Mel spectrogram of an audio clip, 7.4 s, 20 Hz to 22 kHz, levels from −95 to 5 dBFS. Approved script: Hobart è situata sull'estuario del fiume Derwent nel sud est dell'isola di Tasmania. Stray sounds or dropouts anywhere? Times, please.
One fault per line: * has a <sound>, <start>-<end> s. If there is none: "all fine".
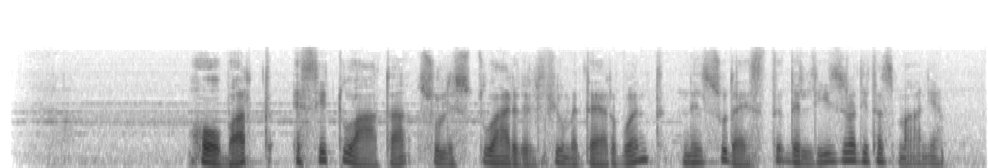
all fine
